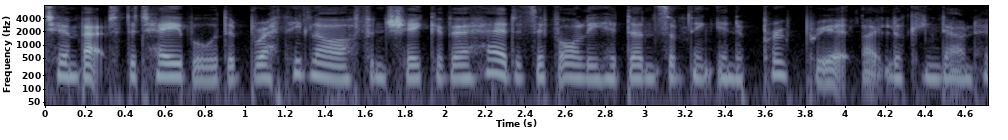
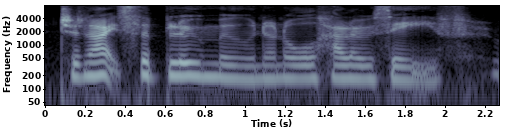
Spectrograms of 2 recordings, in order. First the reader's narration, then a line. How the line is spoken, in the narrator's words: Ricky growled, low and serious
